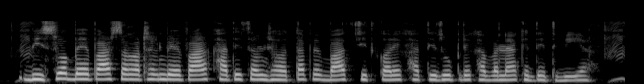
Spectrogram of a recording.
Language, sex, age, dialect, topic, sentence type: Bhojpuri, male, 18-24, Northern, banking, statement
